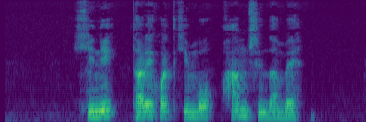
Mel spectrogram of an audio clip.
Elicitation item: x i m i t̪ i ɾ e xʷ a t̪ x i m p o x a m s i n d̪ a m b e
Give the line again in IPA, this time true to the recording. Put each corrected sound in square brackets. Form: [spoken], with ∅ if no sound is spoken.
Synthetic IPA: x i [n] i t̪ [a] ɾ e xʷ a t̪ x i m [b] o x a m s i n d̪ a m b e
